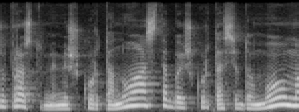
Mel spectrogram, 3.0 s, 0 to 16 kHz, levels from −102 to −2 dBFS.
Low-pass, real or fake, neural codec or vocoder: 14.4 kHz; real; none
